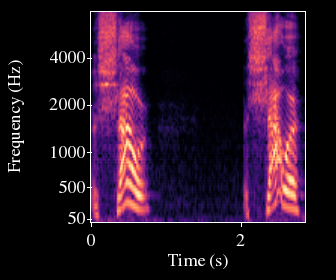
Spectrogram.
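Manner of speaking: mock surprise. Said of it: "He goes".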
